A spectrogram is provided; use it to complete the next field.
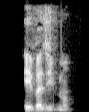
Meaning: evasively
- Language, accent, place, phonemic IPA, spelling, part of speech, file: French, France, Lyon, /e.va.ziv.mɑ̃/, évasivement, adverb, LL-Q150 (fra)-évasivement.wav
